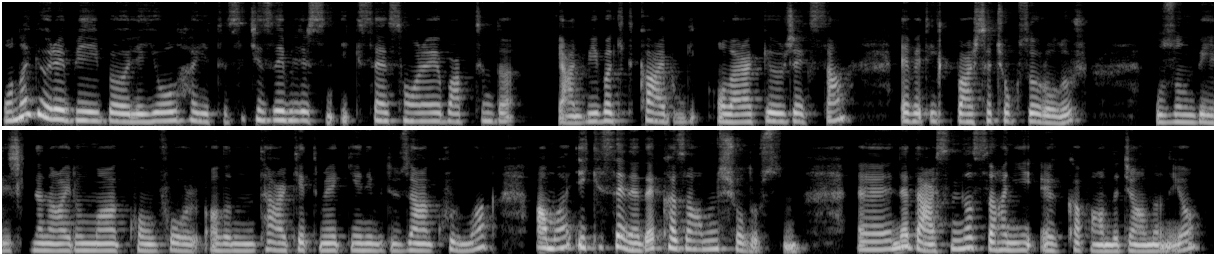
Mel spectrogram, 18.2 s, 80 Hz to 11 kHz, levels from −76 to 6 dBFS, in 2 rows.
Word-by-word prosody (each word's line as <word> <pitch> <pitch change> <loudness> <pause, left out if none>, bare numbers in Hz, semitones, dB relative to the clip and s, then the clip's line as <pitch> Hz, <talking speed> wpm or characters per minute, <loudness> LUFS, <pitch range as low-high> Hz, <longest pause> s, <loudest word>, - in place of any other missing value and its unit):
ona 265 +11 +4
göre 270 -11 +5
bir, 230 -1 +2
böyle, 205 -2 +3
yol 220 +3 +2
haritası 215 +1 -5
çizebilirsin. 235 -2 0
2 230 - -10
sene 225 -2 0
sonraya 215 -1 -2
baktığında, 210 - -4 0.3
yani, 175 -1 0
bir 210 0 +1
vakit 225 0 -1
kaybı 210 - -1 0.3
olarak 200 +1 +1
göreceksen 215 +4 0 0.4
Evet 215 -1 +1
ilk 215 +2 -6
başta 205 +1 0
çok 215 -3 -4
zor 210 -2 +2
olur. 180 +6 -1 0.5
Uzun 190 0 -2
bir 195 - +1
ilişkiden 185 0 -2
ayrılma, 180 0 +1
konfor 175 -1 -1
alanını 175 0 -1
terk 185 0 -2
etmek, 185 -2 -1
yeni 180 -1 +1
bir 185 - -11
düzen 180 0 +1
kurmak 210 +7 -3 0.3
ama 245 +3 +4
2 265 -1 -1
sene 250 -9 +4
de - - +4
kazanmış 225 -2 +1
olursun. 190 - -3 0.4
Eee, 210 +1 +2
ne 275 - +4
dersin? 175 +4 +3
Nasıl, 255 -4 +2
hani, 195 -2 0
eee, 175 0 -2
kafanda 165 -4 +1
canlanıyor? 165 +6 +2
205 Hz, 160 wpm, -20 LUFS, 185-225 Hz, 0.5 s, göre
